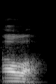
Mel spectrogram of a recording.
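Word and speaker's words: hour: तो जिस घंटे को बोलते हैं इसको अवर पढ़ते हैं। तो आगे तो एच आ रहा है, व्यंजन है, लेकिन इसको पढ़ते हैं अवर, ठीक है।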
